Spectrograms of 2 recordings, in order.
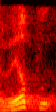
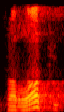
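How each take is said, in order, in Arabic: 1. الحرف الأول يتبعه صوت الكسرة. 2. الحرف الأول يتبعه صوت الفتحة. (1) "بكسر الراء" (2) "بفتح الراء"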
